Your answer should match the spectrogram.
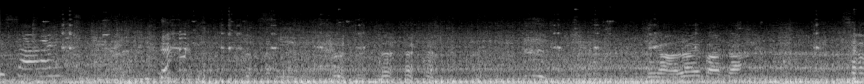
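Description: Motorcycle engine of a tricycle (motorcycle with passenger sidecar) running steadily under way, heard from inside the sidecar. Voices come and go over it.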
